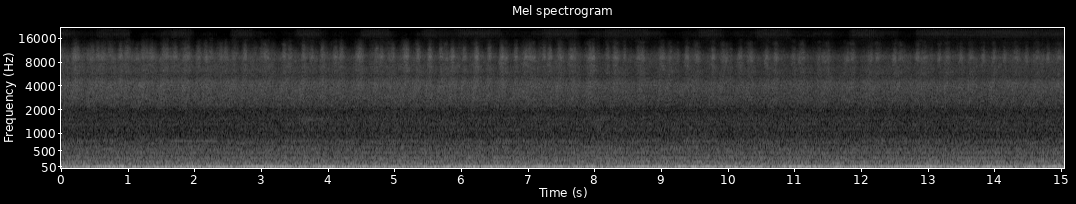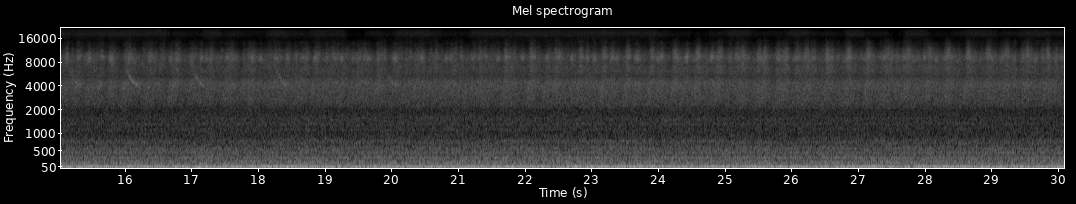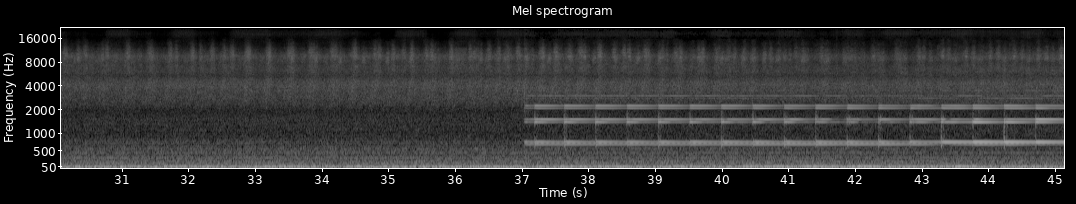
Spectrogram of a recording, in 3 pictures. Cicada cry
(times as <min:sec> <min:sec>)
0:36.1 0:45.1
